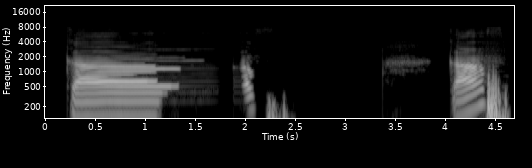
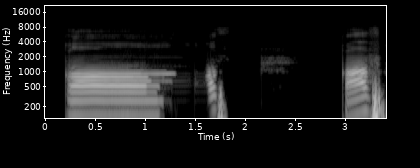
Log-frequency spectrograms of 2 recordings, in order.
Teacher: کاف کچھ آگے ہے، اور قوف سے مگر زیادہ دور نہیں ہے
